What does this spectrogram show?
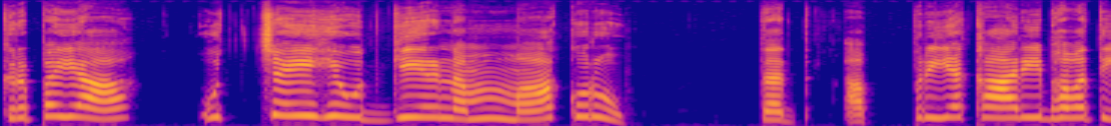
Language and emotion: Sanskrit, disgusted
